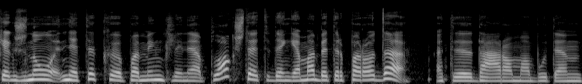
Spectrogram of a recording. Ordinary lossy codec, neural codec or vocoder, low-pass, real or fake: Opus, 64 kbps; none; 14.4 kHz; real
